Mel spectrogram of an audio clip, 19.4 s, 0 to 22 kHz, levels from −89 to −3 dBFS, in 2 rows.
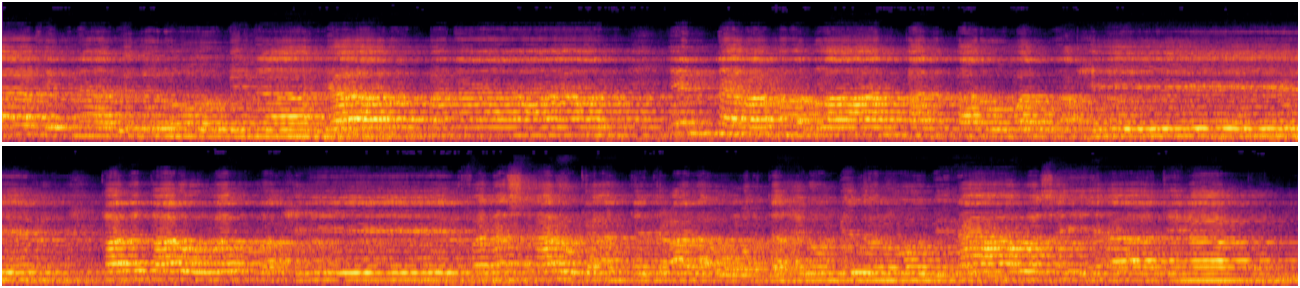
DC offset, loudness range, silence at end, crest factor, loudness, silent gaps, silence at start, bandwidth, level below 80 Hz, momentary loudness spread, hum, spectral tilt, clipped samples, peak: under 0.1%; 2 LU; 0 s; 16 dB; -16 LUFS; none; 0 s; 10.5 kHz; -54 dBFS; 7 LU; none; -4.5 dB/octave; under 0.1%; 0 dBFS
